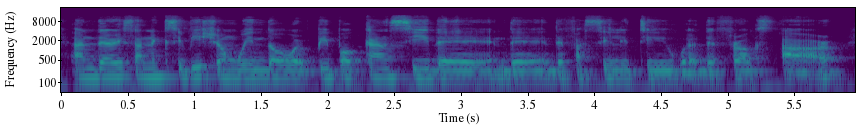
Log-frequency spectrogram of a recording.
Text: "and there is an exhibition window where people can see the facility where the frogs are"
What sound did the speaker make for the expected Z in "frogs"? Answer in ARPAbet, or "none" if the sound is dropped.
S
